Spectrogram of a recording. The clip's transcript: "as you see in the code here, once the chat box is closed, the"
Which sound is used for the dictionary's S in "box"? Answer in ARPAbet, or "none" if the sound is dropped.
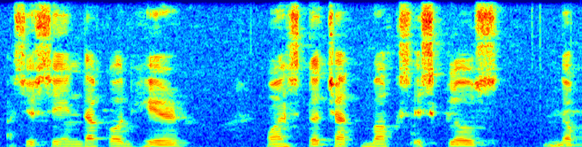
S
